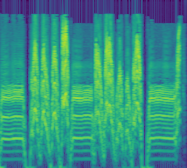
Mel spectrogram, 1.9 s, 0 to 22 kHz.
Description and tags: I thought the mouse "touchpad" of the laptop would be better for scratching using analog x's scratch program and I was correct. I meticulously cut the session into highly loopable and mostly unprocessed sections suitable for spreading across the keyboard in a sampler. Some have some delay effects and all were edited in cooledit 96.
dj, hip-hop, loop, rap, scratch, turntable, vinyl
